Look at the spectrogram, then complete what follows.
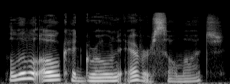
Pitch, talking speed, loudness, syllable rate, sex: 175 Hz, 210 wpm, -16 LUFS, 4.8 syllables/s, female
